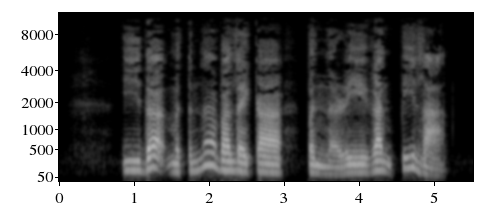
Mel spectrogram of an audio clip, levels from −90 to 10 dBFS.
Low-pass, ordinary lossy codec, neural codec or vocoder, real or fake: 10.8 kHz; AAC, 32 kbps; none; real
